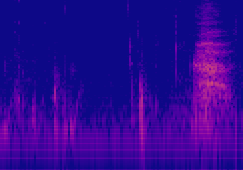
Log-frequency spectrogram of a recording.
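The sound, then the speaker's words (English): Someone drinks Miller High Life beer from a can, with a few quiet wet gulps and mouth clicks, then a loud, breathy exhale of satisfaction. No one speaks. “You can hear me drinking this yeah. Crispy Miller High Life.”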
